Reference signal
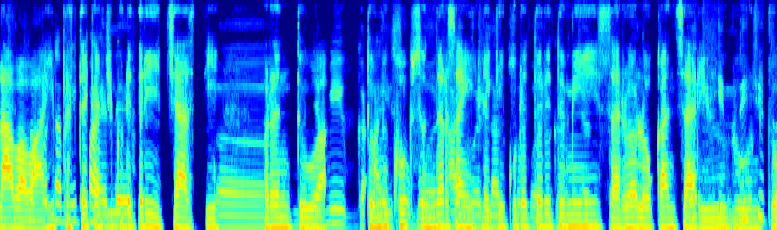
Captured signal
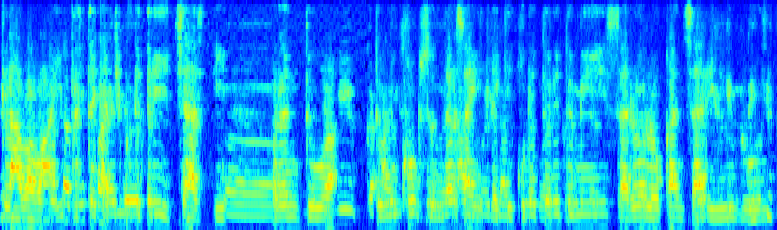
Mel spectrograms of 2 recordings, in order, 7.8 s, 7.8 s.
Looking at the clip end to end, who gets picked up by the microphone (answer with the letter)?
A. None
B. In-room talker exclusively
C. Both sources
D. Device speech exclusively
D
